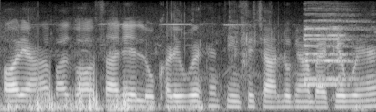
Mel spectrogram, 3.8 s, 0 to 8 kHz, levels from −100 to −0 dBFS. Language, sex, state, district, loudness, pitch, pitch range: Hindi, male, Madhya Pradesh, Katni, -16 LUFS, 150 Hz, 145-155 Hz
